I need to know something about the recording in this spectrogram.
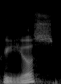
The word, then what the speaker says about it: υἱός: because the pronunciation, just both of these really represent the same sort of pronunciation. That is, we have the diphthong of the letter upsilon and the letter iota, right? So that's ui, ui, ui.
